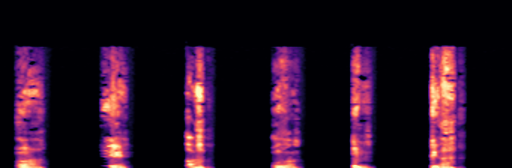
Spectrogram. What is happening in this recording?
Man Hurt Noises
A man, attacked by a large spider. Or two.
man, male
